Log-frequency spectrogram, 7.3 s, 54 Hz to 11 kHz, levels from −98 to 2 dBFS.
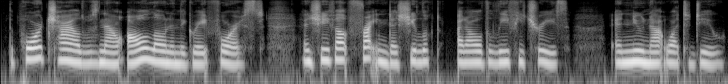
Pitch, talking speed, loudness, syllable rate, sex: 215 Hz, 240 wpm, -18 LUFS, 5.9 syllables/s, female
